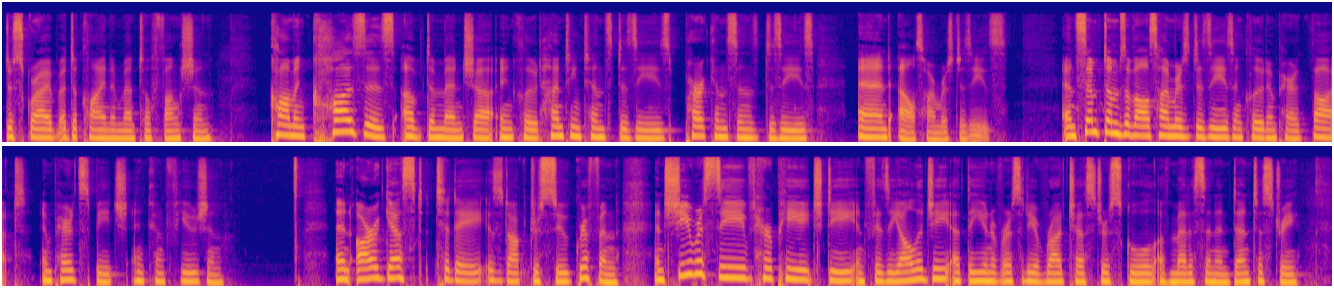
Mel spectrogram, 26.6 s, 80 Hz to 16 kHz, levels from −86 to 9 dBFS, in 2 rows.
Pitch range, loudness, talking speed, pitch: 165-200 Hz, -14 LUFS, 125 wpm, 180 Hz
